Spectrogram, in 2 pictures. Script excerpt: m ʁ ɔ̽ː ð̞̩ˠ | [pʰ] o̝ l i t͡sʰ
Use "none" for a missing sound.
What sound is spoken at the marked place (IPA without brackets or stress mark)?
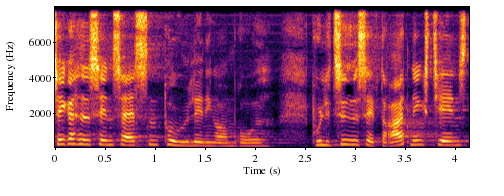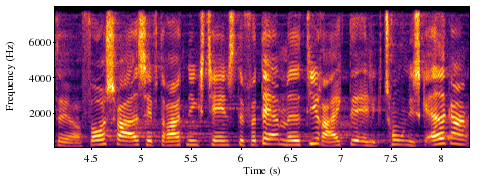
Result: pʰ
